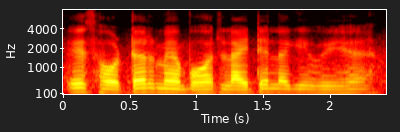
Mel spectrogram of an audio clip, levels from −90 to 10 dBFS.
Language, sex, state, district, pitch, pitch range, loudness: Hindi, male, Arunachal Pradesh, Lower Dibang Valley, 125 Hz, 120-130 Hz, -17 LUFS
